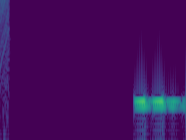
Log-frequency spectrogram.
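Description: A short electronic tone sounds.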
